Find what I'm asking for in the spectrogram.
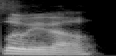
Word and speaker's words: Louisville: Oh, there's a way you're supposed to pronounce it from the South, and that's not me. – Sorry, no, it's Louisville.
